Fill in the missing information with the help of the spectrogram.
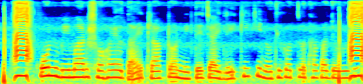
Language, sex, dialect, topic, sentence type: Bengali, female, Rajbangshi, agriculture, question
